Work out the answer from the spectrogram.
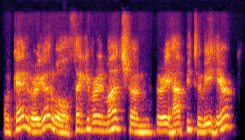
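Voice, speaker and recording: Older Spanish-accented man lecturing, mellow and dull-sounding. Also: fairly high pitch, animated, fairly quick, husky. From Spain. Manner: methodical, repeats and rephrases key points. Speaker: retired biomechanics professor, lecturer. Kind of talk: explanatory online lecture. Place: online video call. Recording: dull, muffled video call audio.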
